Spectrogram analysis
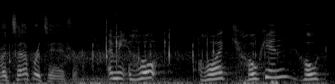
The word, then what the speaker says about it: Joaquin: I mean, Joaquin? Joaquin. Hokum's Jokums. Phonetically, it's W-A-K-E-E-M.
